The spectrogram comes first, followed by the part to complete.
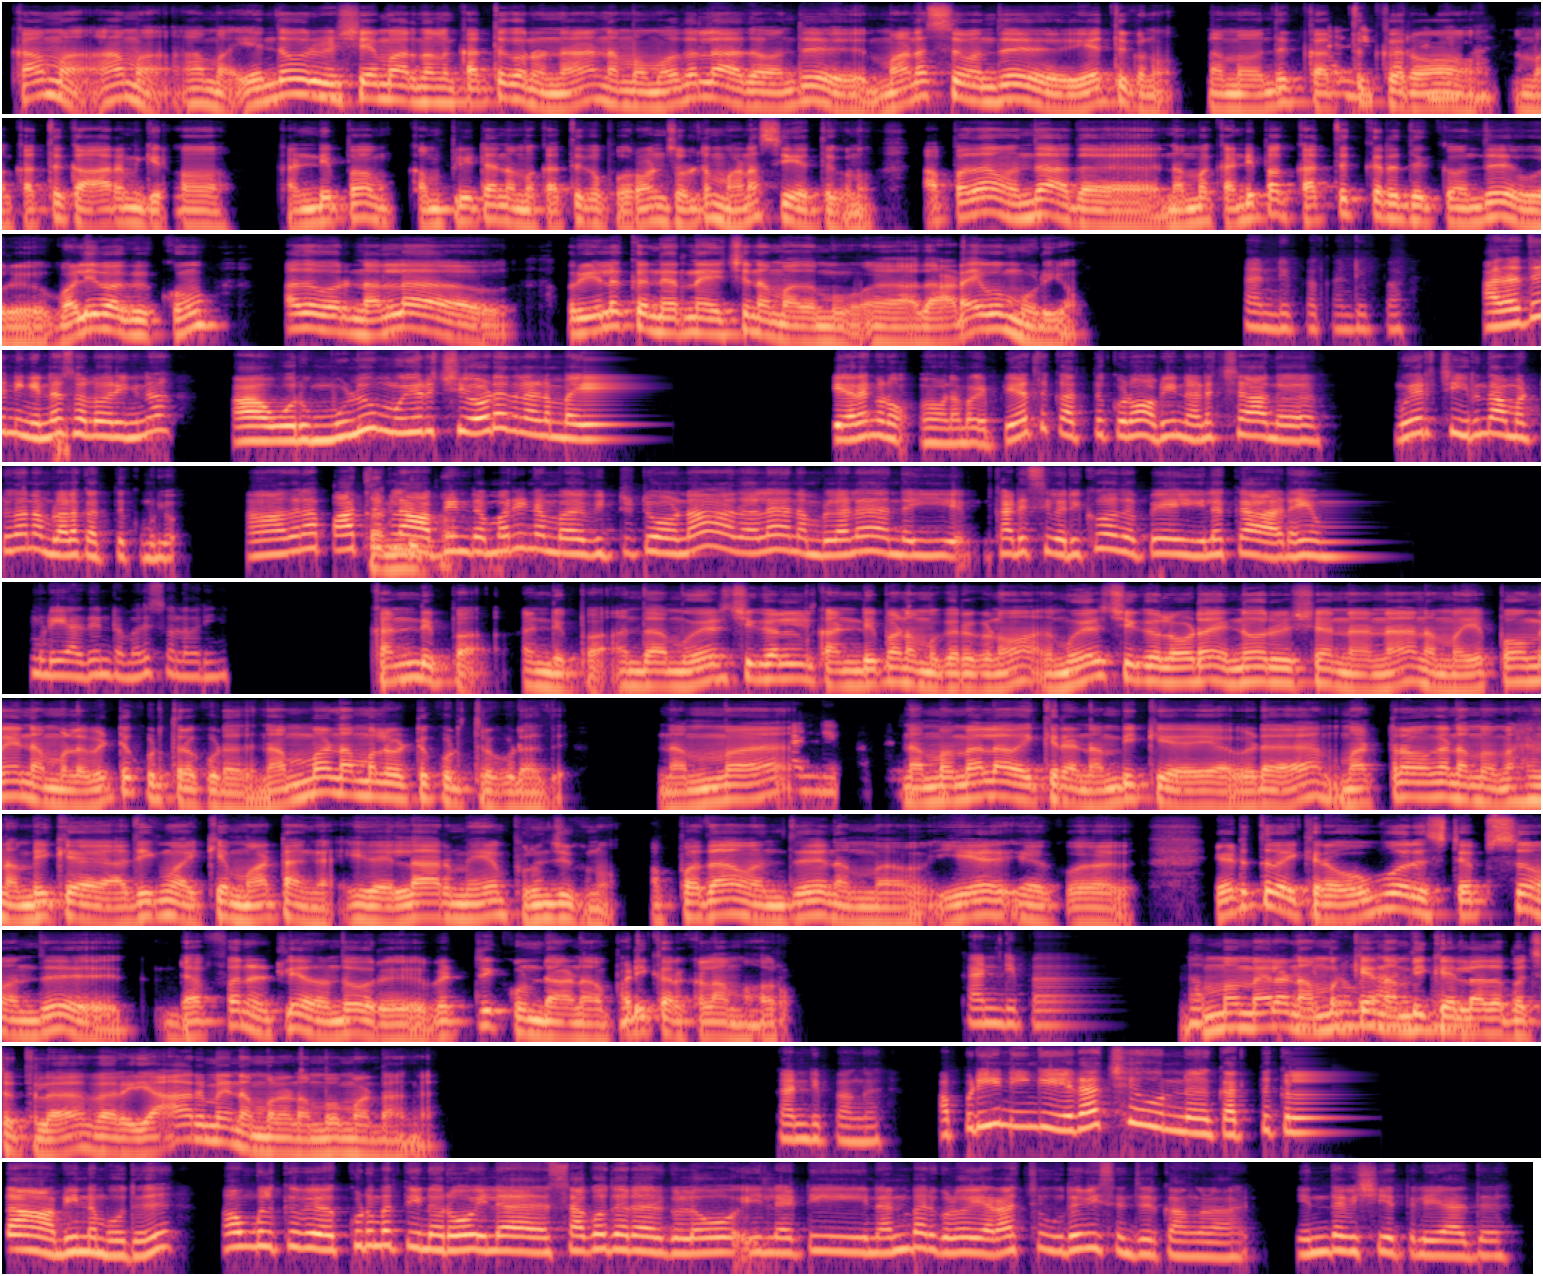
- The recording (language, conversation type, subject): Tamil, podcast, கற்றுக்கொள்ளும் போது உங்களுக்கு மகிழ்ச்சி எப்படித் தோன்றுகிறது?
- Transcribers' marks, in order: "ஆமா" said as "கமா"; mechanical hum; other background noise; distorted speech; in English: "கம்ப்ளீட்டா"; tapping; unintelligible speech; "போயி" said as "பேயி"; in English: "ஸ்டெப்ஸும்"; in English: "டெஃபனட்லி"; other noise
